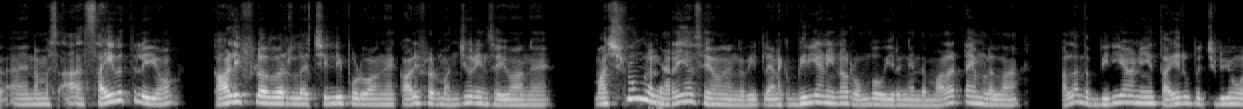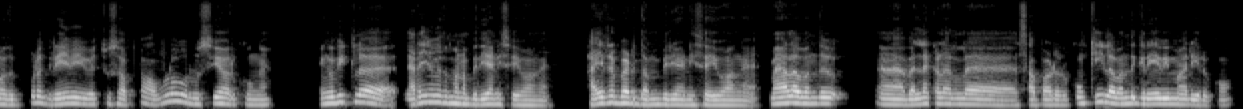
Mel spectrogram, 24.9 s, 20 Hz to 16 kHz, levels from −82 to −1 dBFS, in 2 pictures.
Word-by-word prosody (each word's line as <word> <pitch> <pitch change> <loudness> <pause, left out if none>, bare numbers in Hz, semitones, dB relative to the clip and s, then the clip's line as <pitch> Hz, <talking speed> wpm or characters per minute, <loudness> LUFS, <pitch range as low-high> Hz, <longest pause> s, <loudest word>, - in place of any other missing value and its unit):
அ - - -5 0.2
நம்ம 145 +1 -2
சா 160 - -4 0.2
சைவத்திலேயும் 175 -4 +3 0.5
காலிஃப்ளவர்ல 165 -3 +4 0.2
சில்லி 160 0 +2
போடுவாங்க, 140 -1 0 0.2
காலிஃப்ளவர் 150 +1 0
மஞ்சூரியன் 150 +2 -2
செய்வாங்க, 130 -1 0 0.7
மஷ்ரூம்ல 260 - +3
நெறையா 180 +9 0
செய்வாங்க 145 -3 0
எங்க 130 -1 -3
வீட்ல. 130 +1 -4
எனக்கு 135 -1 -5
பிரியாணின்னா 170 -1 +1
ரொம்ப 135 +2 -4
உயிருங்க. 135 -1 -1
இந்த 125 -1 -3
மழை 165 +7 0
டைம்லலாம், 135 -6 -1 0.5
நல்லா 160 +8 -2
அந்த 160 - -3
பிரியாணியும், 170 +2 0
தயிரும் 160 +5 0
பச்சடியும், 150 0 -1
அதுக்கு 130 -1 -4
கூட 175 - +1
கிரேவிய 155 +2 +1
வச்சு 145 +2 -10
சாப்ட்டா 135 +4 -5
அவ்ளோ 195 +11 -2 0.2
ருசியா 155 +2 0
இருக்குங்க. 135 -2 -6 0.6
எங்க 165 +1 +3
வீட்ல, 195 +1 -1 0.5
நெறைய 170 +7 +1
விதமான 170 -4 +1
பிரியாணி 145 +1 +1
செய்வாங்க, 125 -1 -2 0.5
ஹைட்ராபேடு 170 +1 +4
தம் 135 +1 0
பிரியாணி 130 -2 0
செய்வாங்க. 125 -1 +1 0.3
மேல 170 +2 +6 0.2
வந்து 160 0 +1 0.6
அ - - 0 0.2
வெள்ளை 145 +4 +2
கலர்ல 150 -2 0 0.6
சாப்பாடு 130 0 -1
இருக்கும். 130 +6 -4
கீழே 195 -3 +3
வந்து 155 +1 +2
கிரேவி 150 0 +4
மாரி 135 -1 +1
இருக்கும். 125 +2 -9
150 Hz, 140 wpm, -23 LUFS, 135-165 Hz, 0.7 s, மேல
